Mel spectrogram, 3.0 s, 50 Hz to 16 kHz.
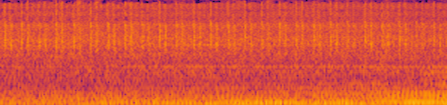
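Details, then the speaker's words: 2015 Kia Picanto that wouldn't start and had a blinking temperature light, at idle with slight revving: fast, light ticking over a rough idle, three to four a second; lack of maintenance suspected, not confirmed. "okay malagitik yung makina ni sir so kadalasan ah pagka mga kia talaga mga ano yan mga kadalasan yan ecu Pero kailangan ma-scan tapos malagatik ang makina."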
